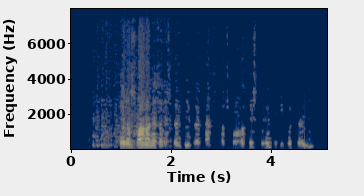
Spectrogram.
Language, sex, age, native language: Icelandic, male, 40-49, Icelandic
